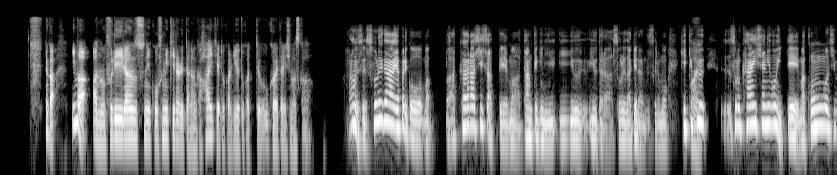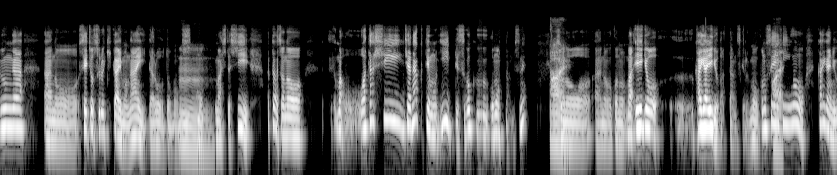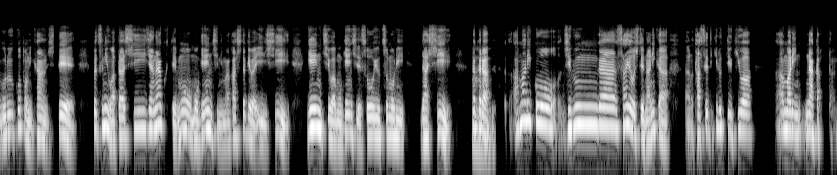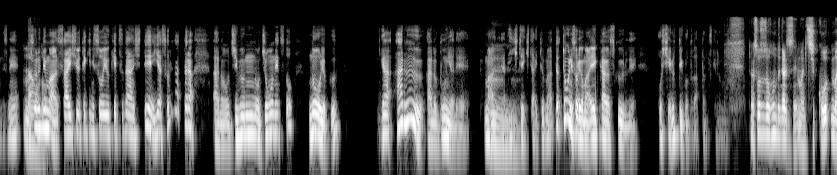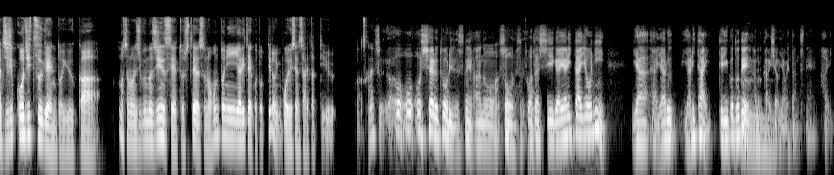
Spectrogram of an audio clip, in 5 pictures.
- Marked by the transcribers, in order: other noise
- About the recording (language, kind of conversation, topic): Japanese, advice, 記念日や何かのきっかけで湧いてくる喪失感や満たされない期待に、穏やかに対処するにはどうすればよいですか？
